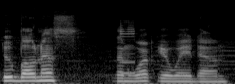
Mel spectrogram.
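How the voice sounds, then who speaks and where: A man's voice: on the high side, unhurried, darkish tone. A man giving casual commentary as he streams a video game. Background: video game music.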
